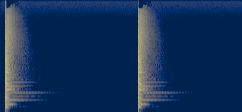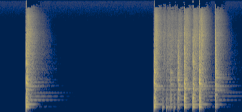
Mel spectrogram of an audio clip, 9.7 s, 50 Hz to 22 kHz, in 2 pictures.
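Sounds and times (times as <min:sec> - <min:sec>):
snare drum hybrid rim shot with tom heads: 0:08.0 - 0:09.3.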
